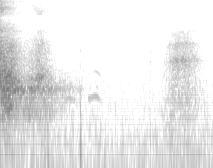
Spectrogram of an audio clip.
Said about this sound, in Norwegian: Og så gjør vi det en siste gang. Pust godt inn. Og hold pusten. Og pust ut.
